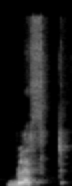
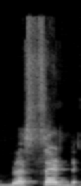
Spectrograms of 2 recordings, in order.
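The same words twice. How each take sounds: First: The word is said as one syllable. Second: The word is said as two syllables. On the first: "but it should be made into disyllabic" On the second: "So blessed, blessed, like that"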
